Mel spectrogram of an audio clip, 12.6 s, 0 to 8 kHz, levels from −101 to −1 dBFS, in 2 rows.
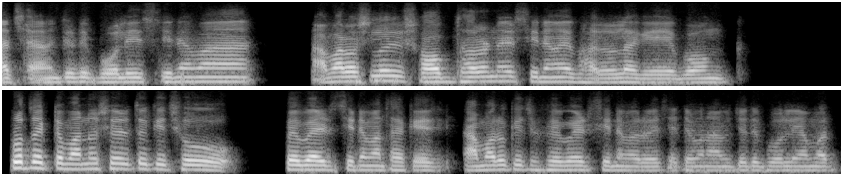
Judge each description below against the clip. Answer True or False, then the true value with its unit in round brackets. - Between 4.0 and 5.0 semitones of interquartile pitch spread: False (2.5 semitones)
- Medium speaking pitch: True (155 Hz)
